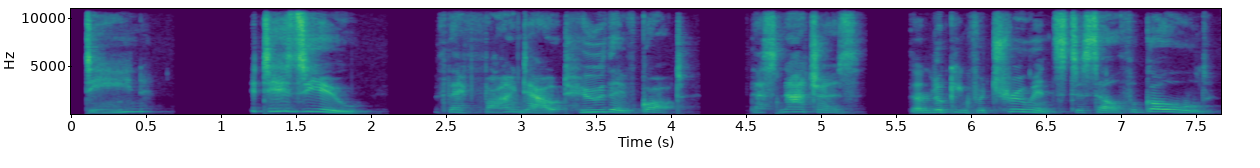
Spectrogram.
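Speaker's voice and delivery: high, hushed urgent voice; urgent captive. A narrator's reading. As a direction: warn a fellow prisoner urgently. Prisoners whisper together, voiced.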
